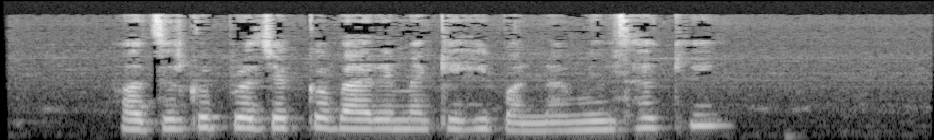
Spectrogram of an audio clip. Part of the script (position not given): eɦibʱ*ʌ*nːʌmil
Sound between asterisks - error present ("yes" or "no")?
no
